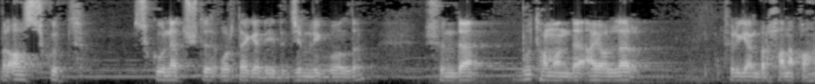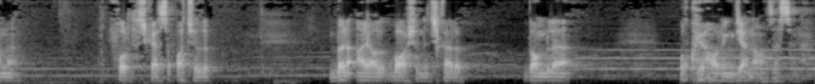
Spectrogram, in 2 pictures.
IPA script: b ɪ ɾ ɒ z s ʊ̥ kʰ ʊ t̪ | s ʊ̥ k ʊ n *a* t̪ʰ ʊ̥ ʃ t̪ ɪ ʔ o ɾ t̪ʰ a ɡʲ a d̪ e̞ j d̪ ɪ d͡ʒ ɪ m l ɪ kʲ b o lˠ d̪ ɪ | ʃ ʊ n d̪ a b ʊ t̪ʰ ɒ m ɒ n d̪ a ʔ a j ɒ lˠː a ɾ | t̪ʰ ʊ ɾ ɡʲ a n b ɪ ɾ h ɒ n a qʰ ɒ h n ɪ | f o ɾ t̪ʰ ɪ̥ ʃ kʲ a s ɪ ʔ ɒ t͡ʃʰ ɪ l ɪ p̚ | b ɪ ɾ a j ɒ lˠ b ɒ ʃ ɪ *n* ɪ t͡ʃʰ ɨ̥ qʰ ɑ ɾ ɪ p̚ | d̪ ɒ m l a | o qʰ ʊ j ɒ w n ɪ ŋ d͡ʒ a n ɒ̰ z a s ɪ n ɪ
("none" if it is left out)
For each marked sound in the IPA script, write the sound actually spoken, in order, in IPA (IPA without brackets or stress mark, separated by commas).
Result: a, n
